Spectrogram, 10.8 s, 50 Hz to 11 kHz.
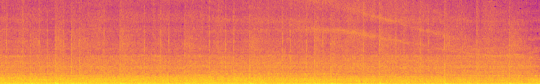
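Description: P&M Quantum 912 flexwing trike's Rotax 912 engine running steadily in cruise, mixed with loud, even wind rush on the camera microphone in flight. Music plays under it.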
